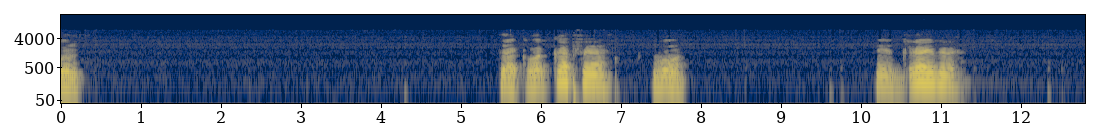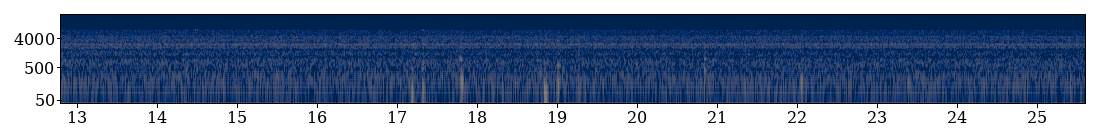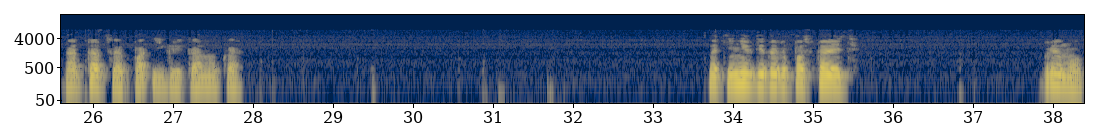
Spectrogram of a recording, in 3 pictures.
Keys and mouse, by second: 1.5-4.9 right drag, 4.9-6.0 drag, 7.2 ctrl+z, 10.0-28.5 right drag, 28.5 click, 30.0-31.4 drag.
